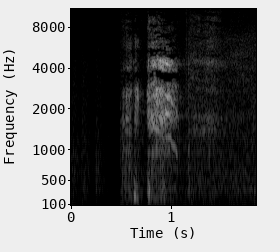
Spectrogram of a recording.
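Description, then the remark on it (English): A pair of quick, harsh coughs from a speaker in the morning, the second louder and longer, with a quiet room tone before and after and no talking. “And I'm going to keep coughing all morning, apparently.”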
